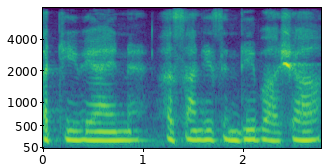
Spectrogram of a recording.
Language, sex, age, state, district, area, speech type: Sindhi, female, 45-60, Maharashtra, Thane, rural, spontaneous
